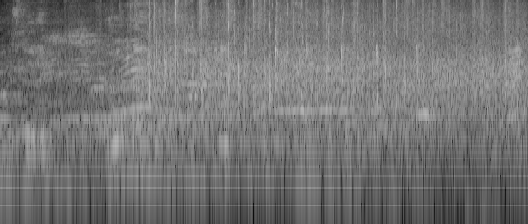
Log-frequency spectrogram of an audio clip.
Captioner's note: audience applauds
